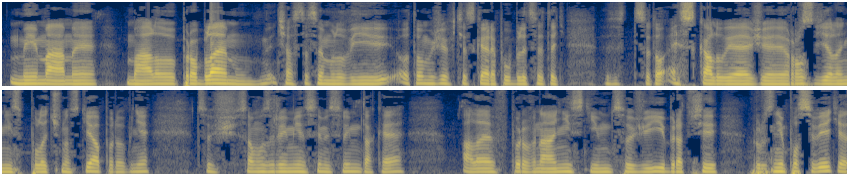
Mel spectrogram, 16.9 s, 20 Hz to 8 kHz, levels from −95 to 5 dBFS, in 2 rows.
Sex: male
